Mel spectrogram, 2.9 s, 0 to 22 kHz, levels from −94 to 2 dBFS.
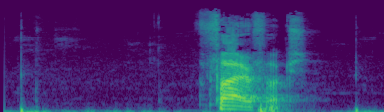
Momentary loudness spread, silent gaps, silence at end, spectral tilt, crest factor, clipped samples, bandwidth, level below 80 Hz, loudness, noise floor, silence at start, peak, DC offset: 24 LU; none; 0.1 s; -5 dB/octave; 22 dB; under 0.1%; 15 kHz; -40 dBFS; -19 LUFS; -52 dBFS; 0.15 s; -2 dBFS; under 0.1%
